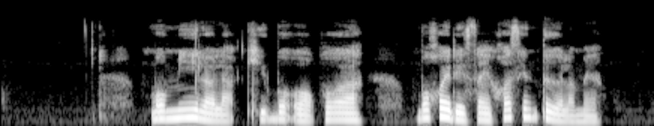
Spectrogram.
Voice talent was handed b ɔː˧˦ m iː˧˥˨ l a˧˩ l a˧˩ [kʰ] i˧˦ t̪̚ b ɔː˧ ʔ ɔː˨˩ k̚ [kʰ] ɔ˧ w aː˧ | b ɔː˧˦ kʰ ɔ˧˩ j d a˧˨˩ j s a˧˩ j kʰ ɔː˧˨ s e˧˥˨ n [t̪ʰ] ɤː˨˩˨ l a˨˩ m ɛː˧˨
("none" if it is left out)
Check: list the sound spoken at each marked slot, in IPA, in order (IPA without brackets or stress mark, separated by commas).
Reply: kʰ, pʰ, t̪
